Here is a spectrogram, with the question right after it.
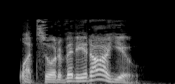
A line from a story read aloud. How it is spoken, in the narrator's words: he snapped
